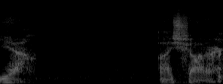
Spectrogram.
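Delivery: smug, self-satisfied tone. Admitting to the shooting when questioned directly: smug. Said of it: "you could say it a little less smugly than that".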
